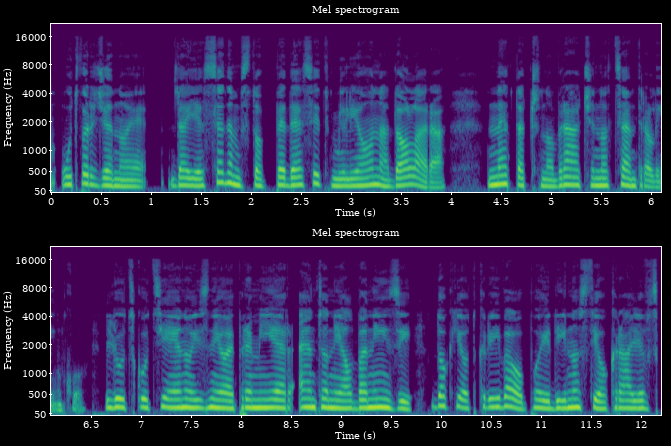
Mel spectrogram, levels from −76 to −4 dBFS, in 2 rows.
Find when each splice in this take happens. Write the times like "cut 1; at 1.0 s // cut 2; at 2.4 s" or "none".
cut 1; at 6.5 s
